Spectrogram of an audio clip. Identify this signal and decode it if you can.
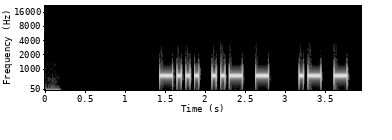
Morse code, heard as a keyed tone, about 22 wpm, 700 Hz. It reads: BUT AT
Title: Sentences from Top 1000 Words - Review Part 3 - 22wpm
